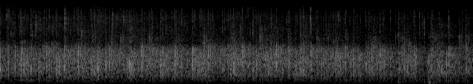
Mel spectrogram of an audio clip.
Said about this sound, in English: So especially for those of you in this room who have served our country in that way, just want to say a big thank you. Yeah, we're really thankful for that. We can clap.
